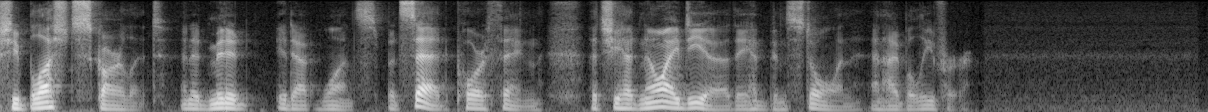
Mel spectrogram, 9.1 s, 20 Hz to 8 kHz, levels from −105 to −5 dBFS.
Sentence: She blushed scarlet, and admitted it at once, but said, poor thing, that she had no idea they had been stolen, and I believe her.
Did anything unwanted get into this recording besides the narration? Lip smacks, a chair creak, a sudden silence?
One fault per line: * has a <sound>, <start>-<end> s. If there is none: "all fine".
all fine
